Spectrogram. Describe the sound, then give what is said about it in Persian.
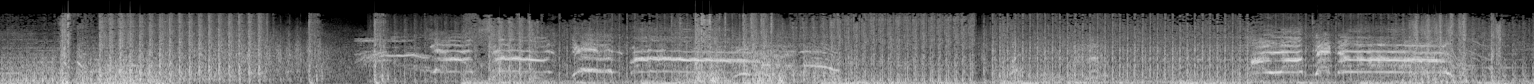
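Loud, dense bursts of machine gun fire from two sides rattle almost continuously, with overlapping rapid shots and sharp cracks, while tonal shouts or cries rise over the barrage in a few spots. “بابامون تو تیر خورده از دو طرف دارم بهمون شلیک میکنم”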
